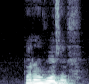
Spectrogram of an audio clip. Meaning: genitive plural of парово́з (parovóz)
- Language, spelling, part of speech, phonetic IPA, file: Russian, паровозов, noun, [pərɐˈvozəf], LL-Q7737 (rus)-паровозов.wav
